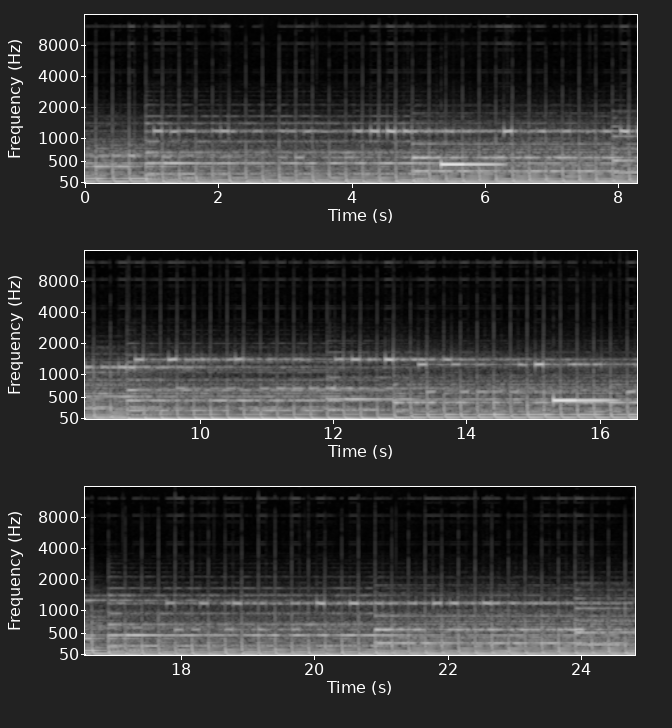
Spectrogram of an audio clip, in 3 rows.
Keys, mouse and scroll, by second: 1.1 z, 3.7 z, 4.2 a, 5.4 Tab, 5.9 click, 10.2 middle click, 10.6-12.0 drag, 12.0 middle click, 16.2 KP_3, 16.8 Tab, 17.0 z, 17.7 click, 23.8-24.8 middle drag, 23.8 z.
